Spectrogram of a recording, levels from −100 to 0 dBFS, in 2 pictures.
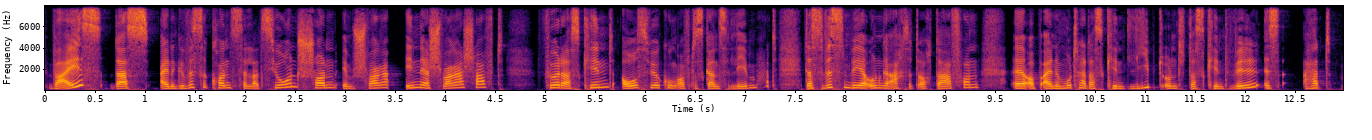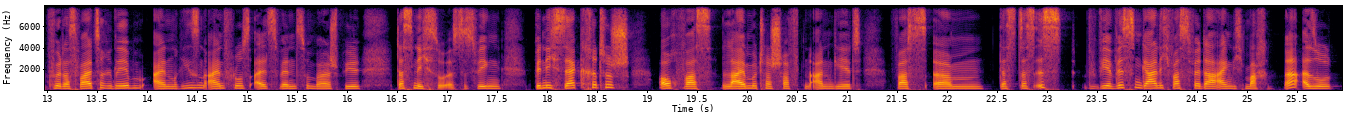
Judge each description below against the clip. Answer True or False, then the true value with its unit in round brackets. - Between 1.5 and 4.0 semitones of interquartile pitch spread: True (3.6 semitones)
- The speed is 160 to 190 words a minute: True (185 wpm)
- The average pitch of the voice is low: False (210 Hz)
